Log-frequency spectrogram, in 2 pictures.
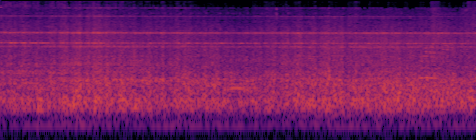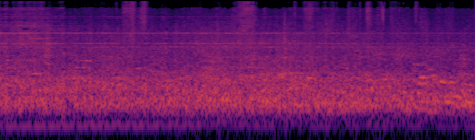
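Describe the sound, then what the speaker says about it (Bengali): A train arrives at Tangla station with a loud, continuous rumble and rolling wheel noise, joined by faint high squeals, close and steady throughout. "ট্রেন এসে পড়েছে।"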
